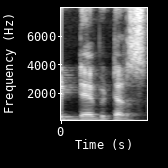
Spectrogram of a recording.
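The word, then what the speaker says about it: debtors: और जब हम उधार किसी को देते हैं उसको क्या बोलते हैं, सन्ड्री डेबिटर्स, ठीक है, सन्ड्री डेबिटर्स, या फिर बी साइलेंट हो जाता है, सन्ड्री डेटर्स, दोनों पढ़ सकते हैं।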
